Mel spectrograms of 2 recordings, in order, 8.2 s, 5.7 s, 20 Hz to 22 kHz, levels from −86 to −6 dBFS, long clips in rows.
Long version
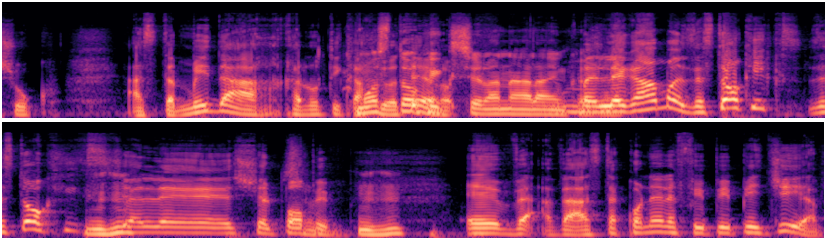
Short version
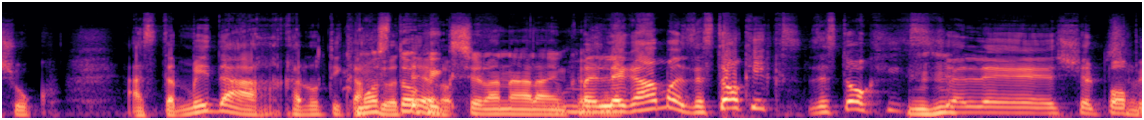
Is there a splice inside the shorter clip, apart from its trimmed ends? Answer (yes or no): no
